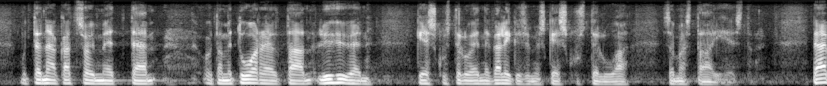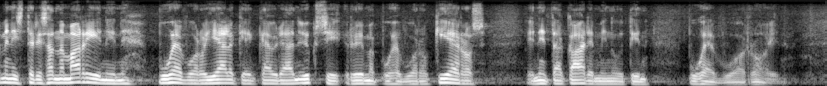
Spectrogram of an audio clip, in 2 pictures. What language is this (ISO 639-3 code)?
fin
